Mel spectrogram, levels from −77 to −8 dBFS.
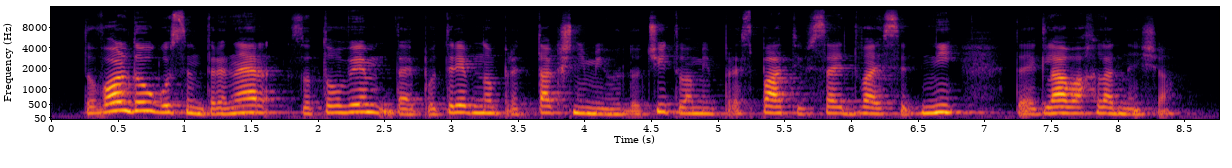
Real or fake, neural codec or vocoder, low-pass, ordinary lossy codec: real; none; 14.4 kHz; none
